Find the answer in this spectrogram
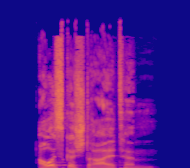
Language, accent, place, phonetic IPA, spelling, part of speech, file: German, Germany, Berlin, [ˈaʊ̯sɡəˌʃtʁaːltəm], ausgestrahltem, adjective, De-ausgestrahltem.ogg
- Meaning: strong dative masculine/neuter singular of ausgestrahlt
